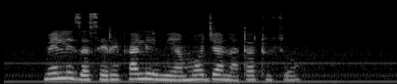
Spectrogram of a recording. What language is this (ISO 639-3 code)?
swa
